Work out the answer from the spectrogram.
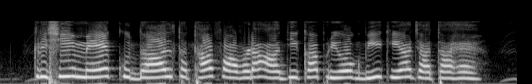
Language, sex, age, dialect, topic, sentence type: Hindi, female, 31-35, Hindustani Malvi Khadi Boli, agriculture, statement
